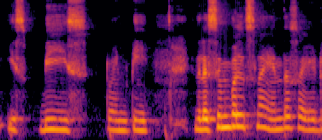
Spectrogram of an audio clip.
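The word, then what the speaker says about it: बीस: பி is piece 20.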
